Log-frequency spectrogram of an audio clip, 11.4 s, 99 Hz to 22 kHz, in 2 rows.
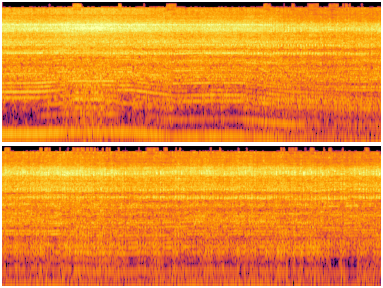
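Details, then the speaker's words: Ryobi 410r 31cc rototiller with misrouted fuel lines: a high, wavering two-stroke buzz that only keeps running on choke; runs only on choke because of misrouted fuel lines. "thanks to Ken's small engines and James condoned for telling me that I messed up the fuel lines as usual"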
